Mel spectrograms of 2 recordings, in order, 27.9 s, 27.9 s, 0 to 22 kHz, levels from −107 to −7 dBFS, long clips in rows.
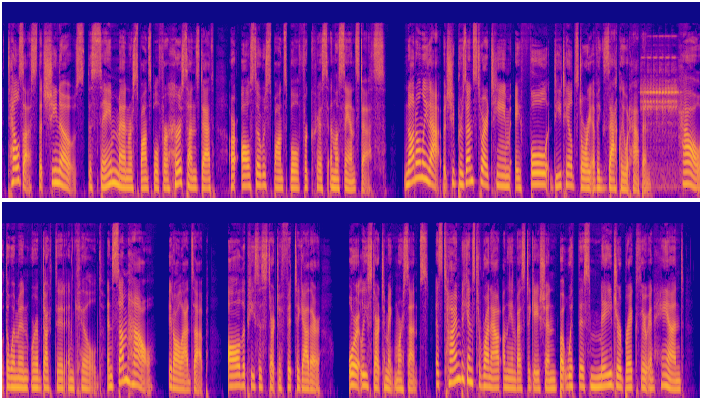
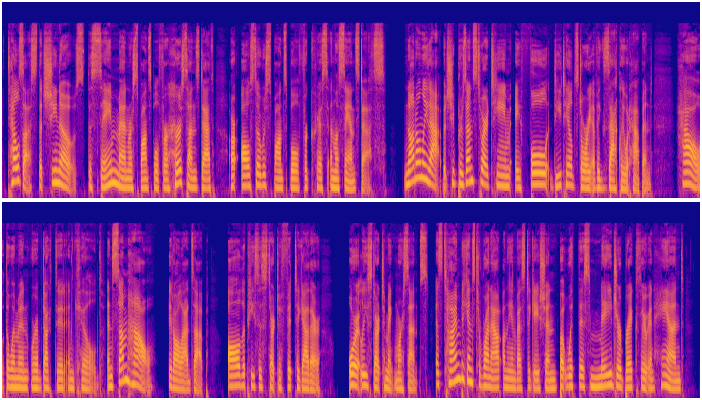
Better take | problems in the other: second | alarm; noticeable; at 13 s; peak 3 dB below the speech

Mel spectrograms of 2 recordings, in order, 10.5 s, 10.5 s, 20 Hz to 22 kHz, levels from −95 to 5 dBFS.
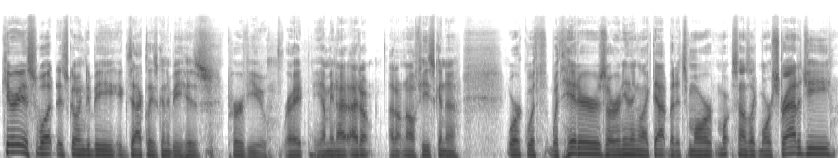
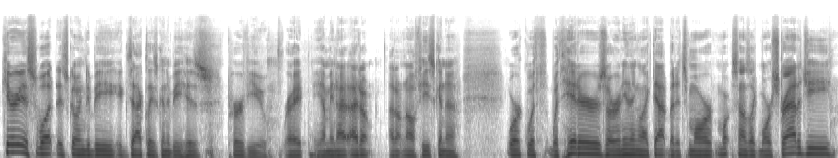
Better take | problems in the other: neither | none

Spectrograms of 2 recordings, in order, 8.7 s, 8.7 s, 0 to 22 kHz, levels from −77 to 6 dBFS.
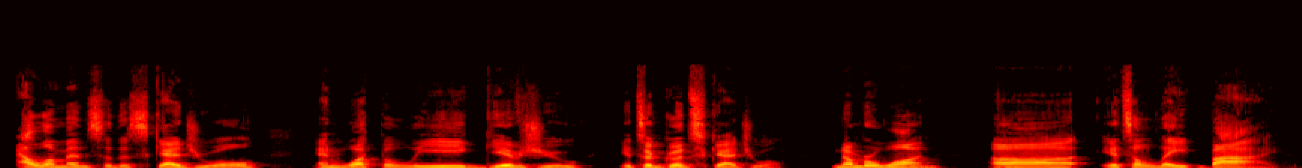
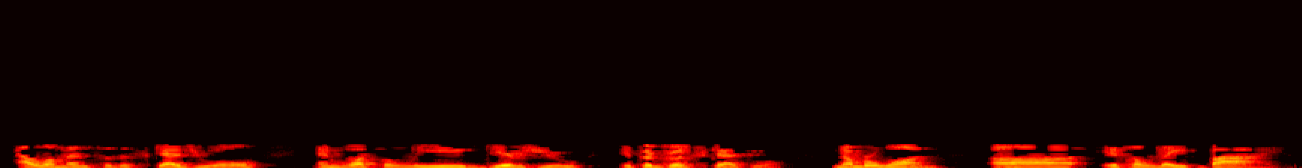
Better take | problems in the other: first | garbled, watery; badly; nothing above 3 kHz

